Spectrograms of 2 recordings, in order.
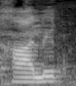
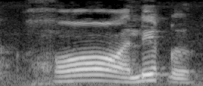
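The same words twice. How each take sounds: First: The first kh sound is light and thin. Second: The first kh sound is heavy and full. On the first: The speaker calls it wrong. "उमूमन बोला जाता है खालिक" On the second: The speaker calls it right. "बल्कि बोला जाएगा खालिक"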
